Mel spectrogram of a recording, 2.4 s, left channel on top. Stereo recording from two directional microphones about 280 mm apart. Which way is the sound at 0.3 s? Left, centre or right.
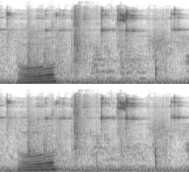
Centre.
